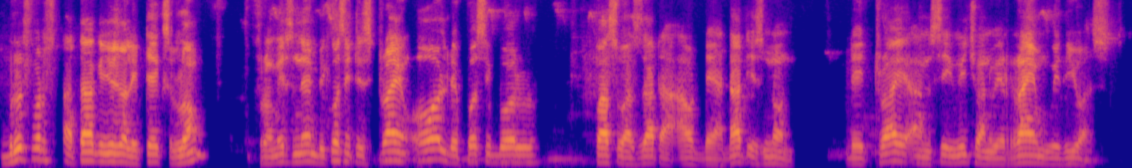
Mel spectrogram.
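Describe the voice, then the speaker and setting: A man from South Sudan with a South Sudanese accent, teaching a lesson in a deliberate, emphatic manner. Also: medium pitch, low-quality recording. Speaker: instructor. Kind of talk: digital literacy lesson, explaining to learners.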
